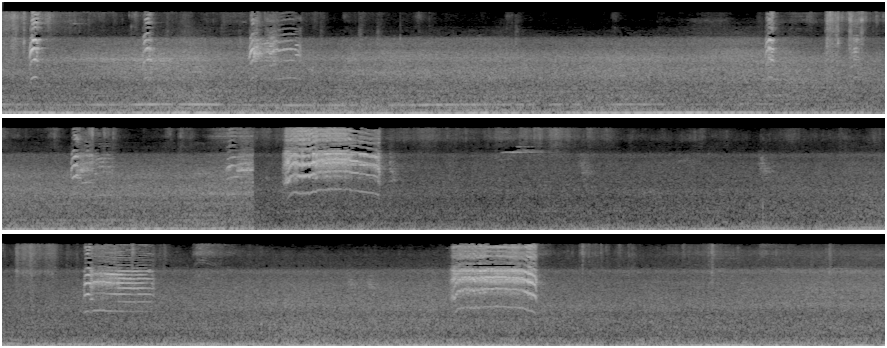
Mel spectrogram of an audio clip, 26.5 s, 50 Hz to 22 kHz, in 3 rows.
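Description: Brown-eared bulbul calling: a few shrill, arching calls, loudest about 12 and 22 seconds in, and a quicker run of notes near 18 seconds, over a steady low rumble.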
